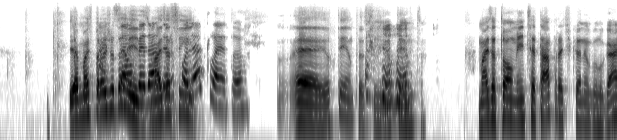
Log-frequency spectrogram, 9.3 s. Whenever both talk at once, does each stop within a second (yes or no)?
no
